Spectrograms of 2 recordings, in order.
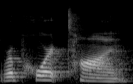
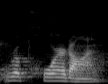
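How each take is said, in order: First: The t is a strong, clear t. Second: The t is a soft d sound. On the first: "in British English, they have a stronger T" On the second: "that's not what I say. I say report on"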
